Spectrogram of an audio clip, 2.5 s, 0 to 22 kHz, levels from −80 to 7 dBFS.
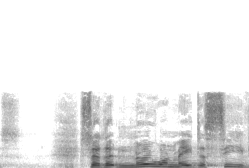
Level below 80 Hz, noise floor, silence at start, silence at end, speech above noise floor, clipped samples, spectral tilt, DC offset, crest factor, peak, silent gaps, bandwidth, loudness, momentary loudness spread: -74 dBFS; -53 dBFS; 0.05 s; 0 s; 30 dB; under 0.1%; -3 dB/octave; under 0.1%; 18 dB; -6 dBFS; none; 10 kHz; -23 LUFS; 14 LU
